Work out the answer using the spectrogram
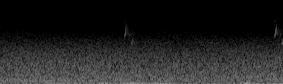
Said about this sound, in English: And something else I don't recognize. Something that's a bit more of a whip call. I think that's a flycatcher, maybe.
